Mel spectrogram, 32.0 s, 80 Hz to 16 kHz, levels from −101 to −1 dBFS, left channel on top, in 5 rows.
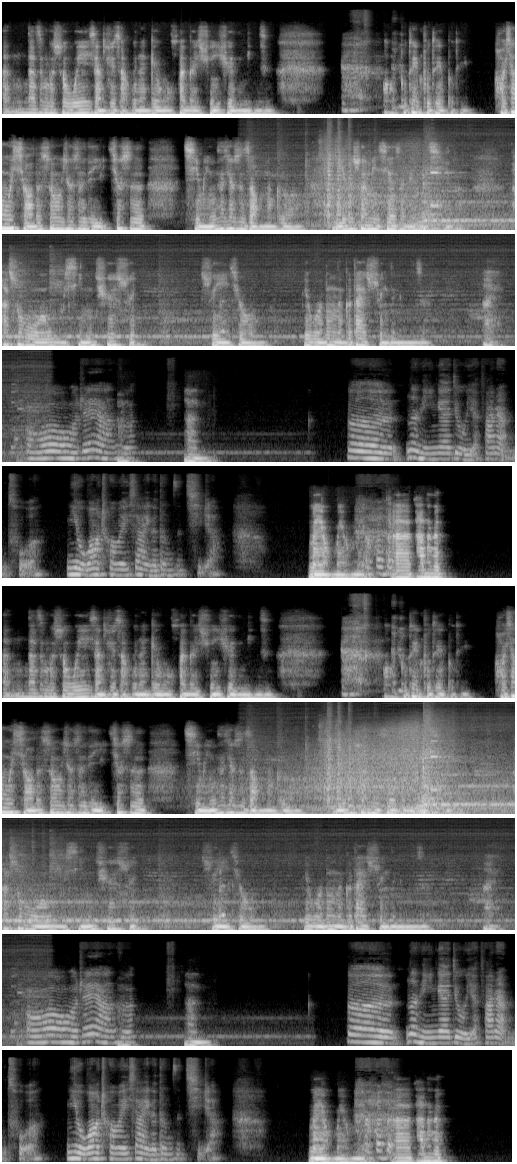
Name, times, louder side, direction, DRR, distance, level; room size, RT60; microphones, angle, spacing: voice 1, 0.0-4.0 4.8-5.8 6.2-14.6 15.3-16.1 16.6-18.2 18.8-19.1 20.7-20.9 21.5-21.8 29.5-31.1, left 1 dB, 65° left, 0.7 m, -22 dB
voice 2, 4.2-5.1 15.5-15.6 19.5-20.9 23.5-26.1 26.5-28.9 30.1-30.6, right 1 dB, 35° right, 0.9 m, -32 dB
sound 1, 9.1-21.4, right 4 dB, 80° right, 0.5 m, -31 dB
sound 2, 9.4-19.9, left 1 dB, 5° left, 1.0 m, -37 dB
5.8 x 2.0 x 2.9 m
head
